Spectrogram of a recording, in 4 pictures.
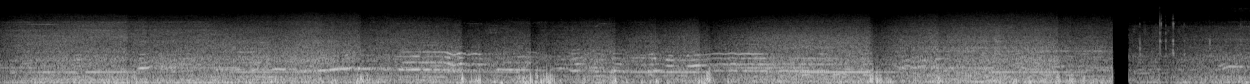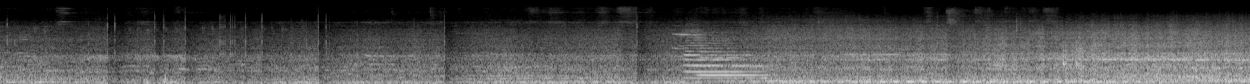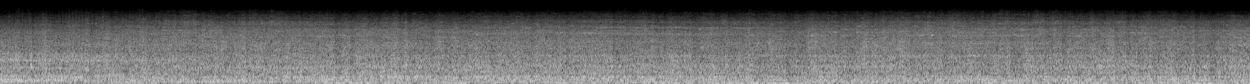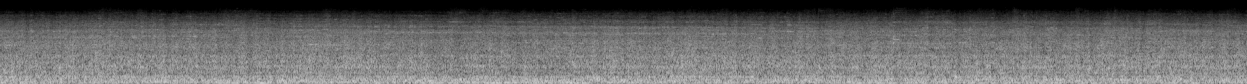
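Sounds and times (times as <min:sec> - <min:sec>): train wheels rumbling on rails: 0:00.0 - 0:49.9
train horn: 0:00.4 - 0:11.1, 0:19.2 - 0:20.4.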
